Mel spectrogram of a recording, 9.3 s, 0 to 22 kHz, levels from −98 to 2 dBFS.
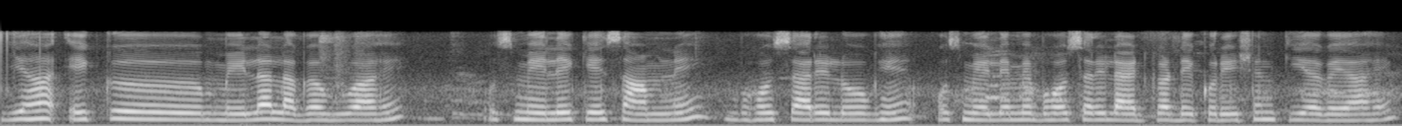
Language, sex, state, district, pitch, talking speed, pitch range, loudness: Hindi, female, Jharkhand, Jamtara, 215 Hz, 160 wpm, 205-225 Hz, -17 LUFS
